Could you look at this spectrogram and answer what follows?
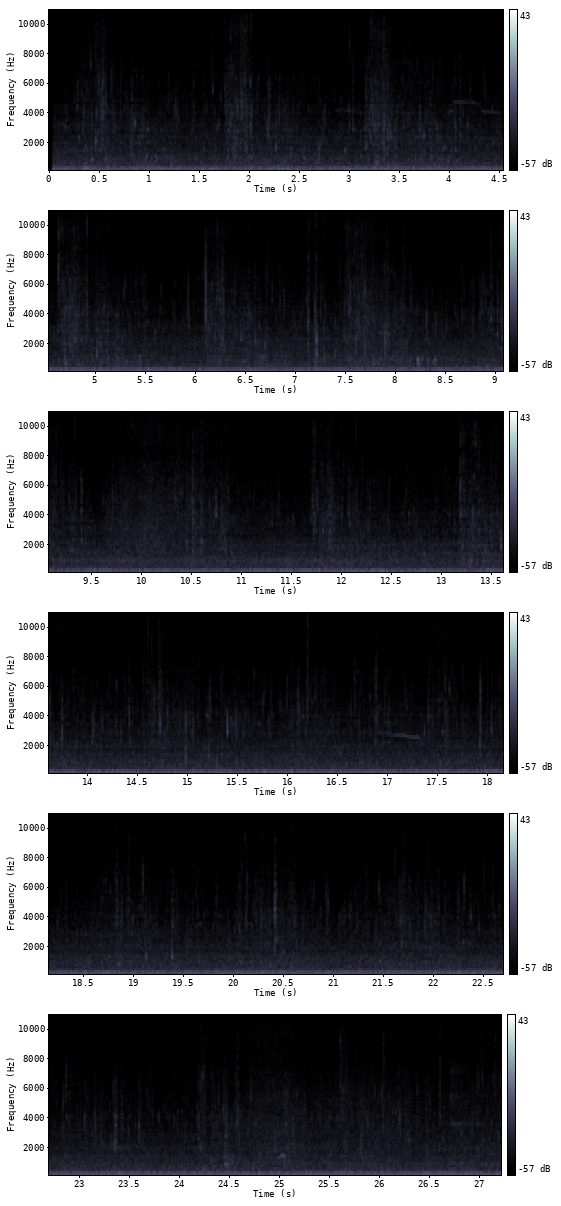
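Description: Steady low drone of a motor cruiser's engine running across open water, with a few faint ticks above it.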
